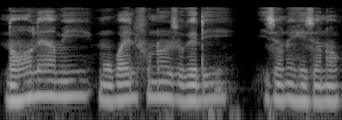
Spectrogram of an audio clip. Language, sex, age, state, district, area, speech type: Assamese, male, 18-30, Assam, Lakhimpur, urban, spontaneous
